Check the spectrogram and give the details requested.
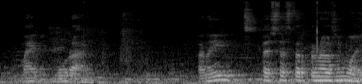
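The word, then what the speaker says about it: McMurray: Ini bacanya Mike MC master master. Mik murai karena ini tes-tes terkenal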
